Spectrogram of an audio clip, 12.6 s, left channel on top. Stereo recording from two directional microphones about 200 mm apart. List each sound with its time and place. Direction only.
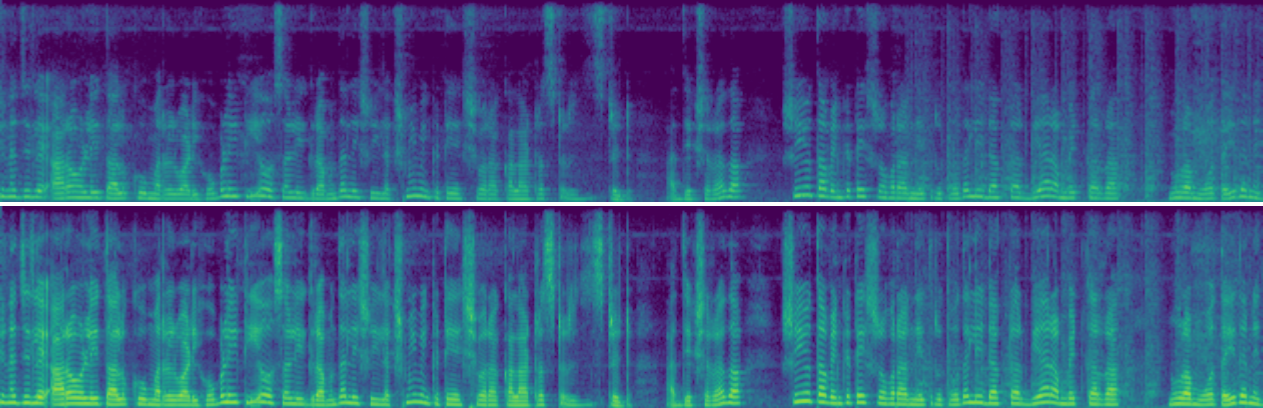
0.0 s speech: 40° right (ahead or behind)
